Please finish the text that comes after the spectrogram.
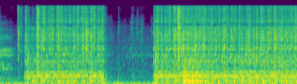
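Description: A sewing machine stitches through fabric lining in fast mechanical bursts, with two short pauses between runs, heard fairly close and quiet with no talking.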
